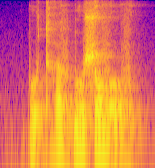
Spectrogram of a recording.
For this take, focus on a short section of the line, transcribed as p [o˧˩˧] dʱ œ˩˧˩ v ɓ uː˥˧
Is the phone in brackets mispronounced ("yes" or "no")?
yes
